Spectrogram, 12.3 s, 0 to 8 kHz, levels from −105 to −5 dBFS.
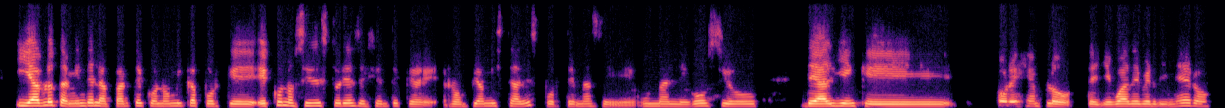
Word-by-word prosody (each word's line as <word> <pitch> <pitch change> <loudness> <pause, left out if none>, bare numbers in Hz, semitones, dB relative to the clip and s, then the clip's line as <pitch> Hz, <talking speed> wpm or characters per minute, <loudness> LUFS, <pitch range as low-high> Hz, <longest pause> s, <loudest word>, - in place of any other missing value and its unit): Y 215 0 +5
hablo 215 +3 +9
también 195 -3 +2
de 215 - +4
la 185 - +3
parte 180 +2 -1
económica, 190 +1 -2
porque 175 -2 -1
he 190 - +3
conocido 205 -4 0
historias 195 0 -1
de 180 -1 -5
gente 180 +3 -8
que 165 - -5
rompió 165 +2 -4
amistades 190 +3 -4
por 170 - -5
temas 170 0 -7
de 160 -2 -8
un 180 0 -7
mal 170 -1 -4
negocio, 170 +1 -3 0.4
de 185 -1 +6
alguien 185 +2 +6
que, 160 -1 -1 0.4
por - - +3
ejemplo, 180 - 0 0.2
te 165 -2 -1
llegó 160 +3 +1
a 175 - +5
deber 170 -1 -1
dinero. 170 +2 -4
180 Hz, 155 wpm, -24 LUFS, 170-195 Hz, 0.4 s, hablo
